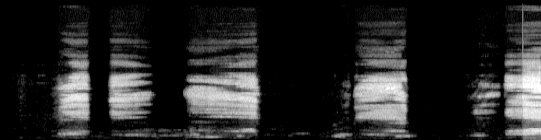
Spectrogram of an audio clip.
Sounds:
Sniff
